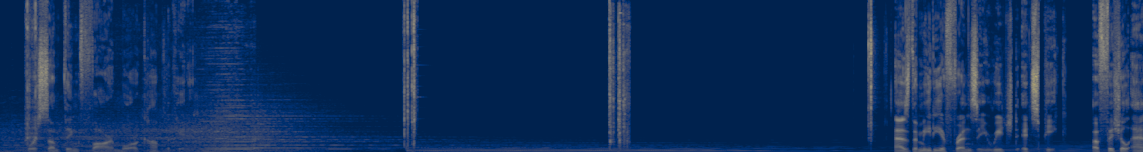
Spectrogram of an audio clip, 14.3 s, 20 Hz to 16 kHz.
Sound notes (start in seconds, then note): 5.0 camera shutters; 5.0 dramatic music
